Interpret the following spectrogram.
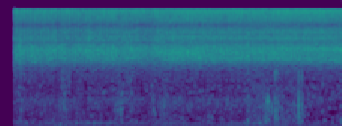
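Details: Angry rattlesnake rattling very rapidly: a continuous dry, high-pitched buzzing hiss that starts abruptly and holds steady without a break, with faint low rustles beneath.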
